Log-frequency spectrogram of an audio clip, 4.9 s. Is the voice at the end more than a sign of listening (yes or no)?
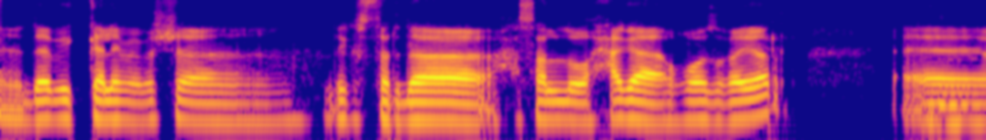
no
